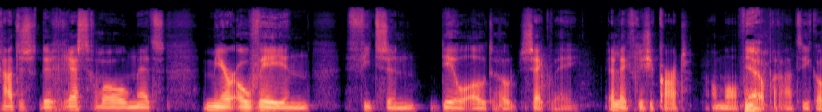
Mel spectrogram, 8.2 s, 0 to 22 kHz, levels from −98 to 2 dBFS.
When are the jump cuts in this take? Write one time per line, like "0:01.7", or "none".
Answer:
0:05.2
